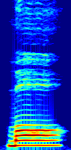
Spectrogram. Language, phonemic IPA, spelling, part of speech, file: Cantonese, /mɔː˥/, mo1, romanization, Yue-mo1.ogg
- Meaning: 1. Jyutping transcription of 魔 2. Jyutping transcription of 摩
